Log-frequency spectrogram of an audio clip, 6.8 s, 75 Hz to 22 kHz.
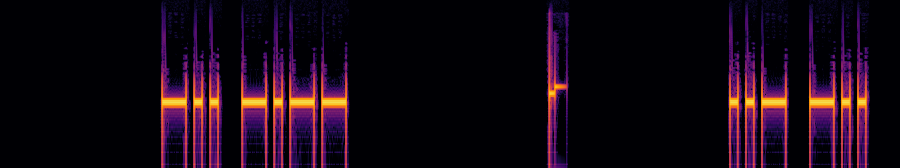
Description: Morse code, heard as a keyed tone, about 20 wpm, 700 Hz. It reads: DY UD
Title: Top Two Letter Combinations in Words 20wpm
